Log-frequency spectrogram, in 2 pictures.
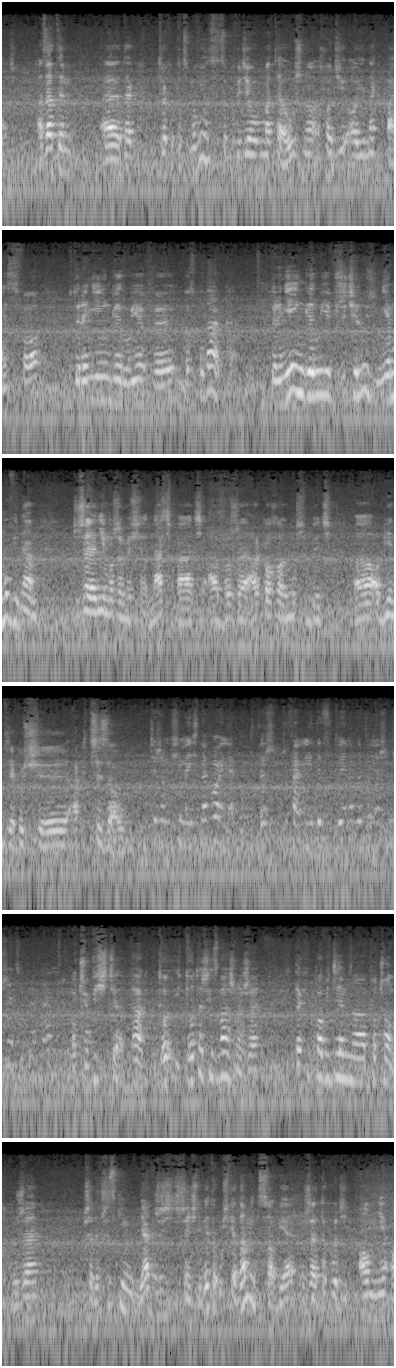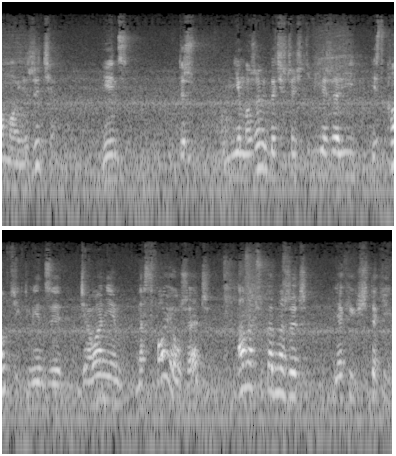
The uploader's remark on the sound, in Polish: Niestety przez naszą nieuwagę w tle nagrania słychać szum klimatyzacji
